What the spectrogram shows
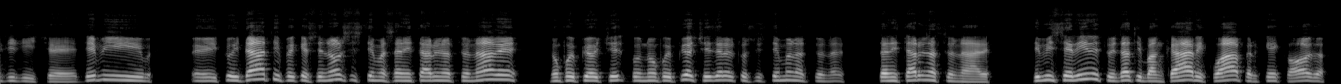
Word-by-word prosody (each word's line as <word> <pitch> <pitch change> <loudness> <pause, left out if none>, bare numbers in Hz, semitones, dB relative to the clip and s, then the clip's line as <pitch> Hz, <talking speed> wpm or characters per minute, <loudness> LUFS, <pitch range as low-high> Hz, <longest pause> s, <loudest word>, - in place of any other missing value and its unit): ti 170 +2 -7
dice: 130 -4 -6
"Devi 200 - 0
v 155 - -8 0.4
uhm, 165 - -6
i 155 - -7
tuoi 190 -3 0
dati 225 +1 +5
perché 185 +1 -2
sennò 180 +5 -1
il 235 - -1
sistema 190 -2 -5
sanitario 180 +1 0
nazionale 185 +4 +2 0.2
non 165 +1 -4
puoi 180 +1 +1
più 185 0 +2
acce 185 +2 0
tu 180 - -4
non 175 0 -3
puoi 175 0 -1
più 220 +3 +1
accedere 195 -1 0
al 185 - -4
tuo 175 0 -5
sistema 185 +5 -6
nazionale 150 -6 -7 0.3
sanitario 175 +4 +2
nazionale. 130 -10 -1 0.3
Devi 180 +4 0
inserire 205 +5 +2
i 235 - -4
tuoi 175 -3 -2
dati 195 +1 +2
bancari 170 +5 +4
qua." 195 +5 +5
Per 150 -5 -6
che 170 +5 -5
cosa? 160 +2 -2
180 Hz, 175 wpm, -25 LUFS, 165-195 Hz, 0.4 s, dati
